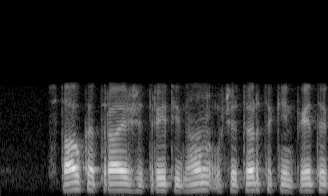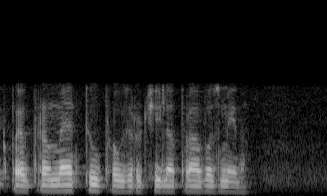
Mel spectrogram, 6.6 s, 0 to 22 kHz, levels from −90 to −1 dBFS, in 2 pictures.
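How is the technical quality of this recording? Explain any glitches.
No glitches can be heard in this speech recording.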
